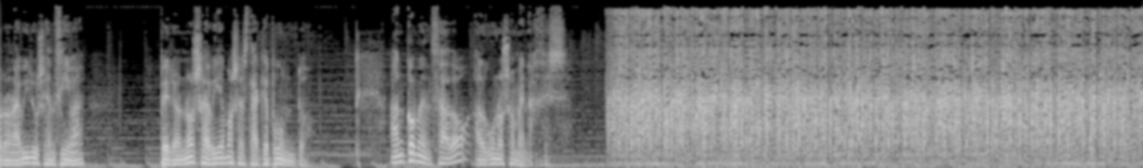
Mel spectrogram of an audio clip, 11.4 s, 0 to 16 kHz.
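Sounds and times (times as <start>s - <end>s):
speech: 0.0s - 6.2s
hospital staff and patients applauding: 6.1s - 11.4s.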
